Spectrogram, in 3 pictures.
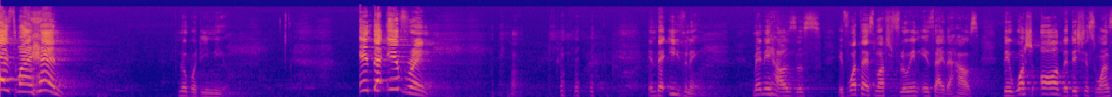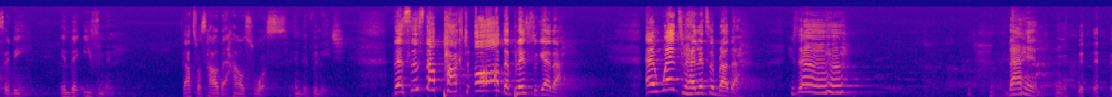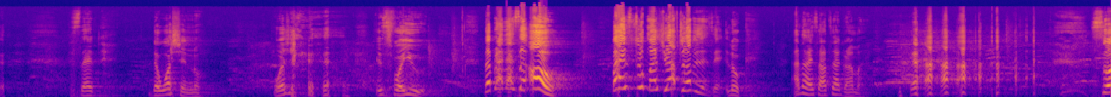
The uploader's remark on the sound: Preached at First Love Center; Ayeduase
